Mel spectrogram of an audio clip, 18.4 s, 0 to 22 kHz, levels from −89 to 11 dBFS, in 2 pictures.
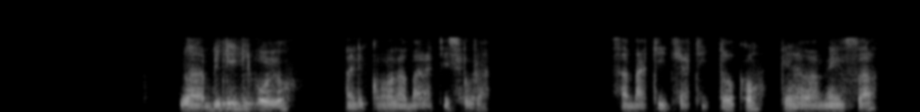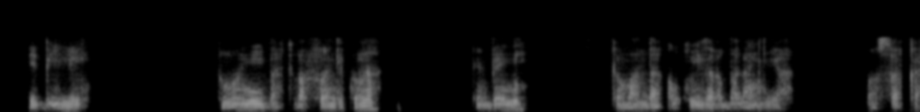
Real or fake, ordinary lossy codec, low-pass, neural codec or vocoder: fake; Opus, 24 kbps; 5.4 kHz; codec, 24 kHz, 1 kbps, SNAC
